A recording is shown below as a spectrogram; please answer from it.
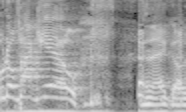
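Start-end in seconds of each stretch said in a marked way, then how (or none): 0.0-0.8 high-pitched mock outburst; so mad. Writing partner snaps back when told to calm down, imitated as furious. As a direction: imitate a furious, defiant retort. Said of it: "you were so mad".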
